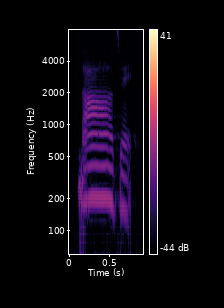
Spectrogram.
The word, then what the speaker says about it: 낮에: tiut followed by zero consonant, which means 낮에 is the correct pronunciation. And if it's in isolation, the tiut becomes 디귿, 낮, which means daytime.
